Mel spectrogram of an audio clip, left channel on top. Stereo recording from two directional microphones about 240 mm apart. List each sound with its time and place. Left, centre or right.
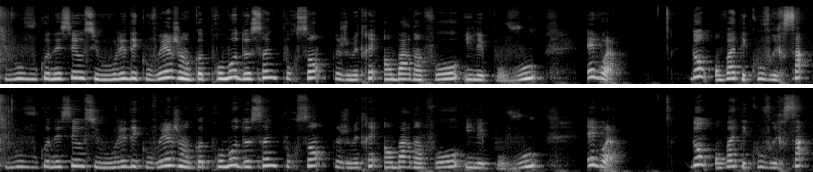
0.2 s a woman's voice: left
